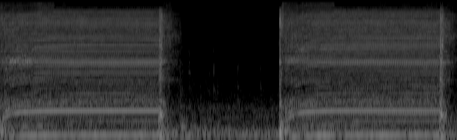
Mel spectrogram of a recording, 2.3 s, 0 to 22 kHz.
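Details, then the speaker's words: BMW Z4 convertible top fails to open: two short bursts of electric motor hum, each ending in a click, with no movement. The top unlatches but goes no further, the light blinks red, and it is stuck manually. "Now I'm super confused because the motor works, so what's holding it from actually opening up?"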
